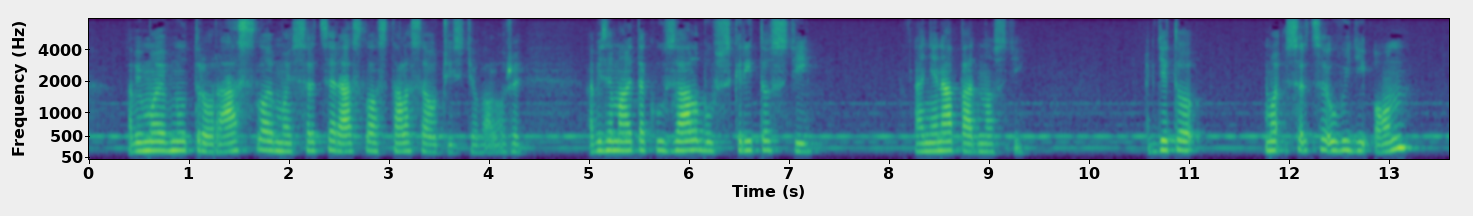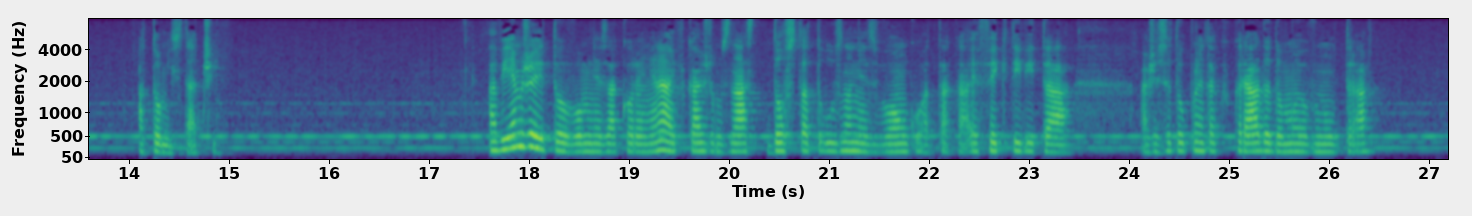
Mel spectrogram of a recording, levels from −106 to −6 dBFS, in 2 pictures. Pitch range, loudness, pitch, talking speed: 165-205 Hz, -31 LUFS, 180 Hz, 130 wpm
